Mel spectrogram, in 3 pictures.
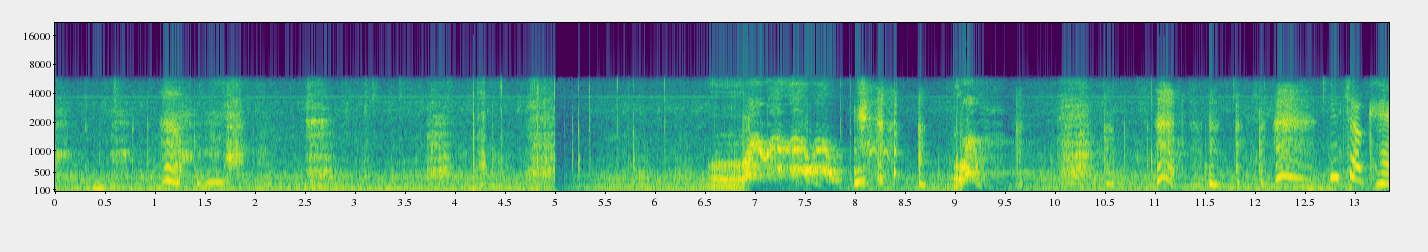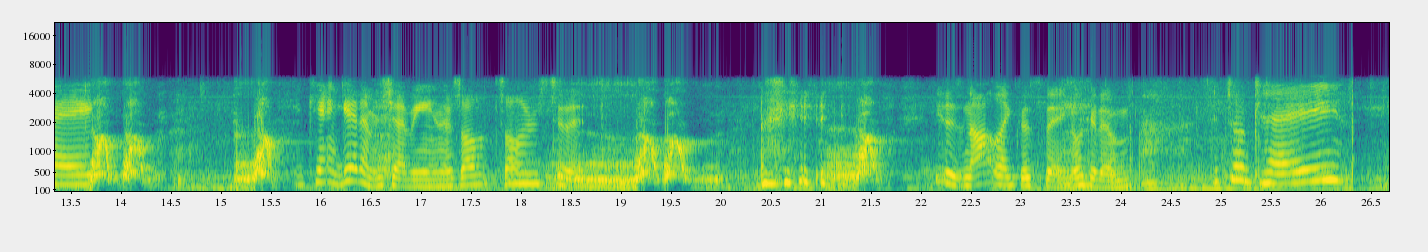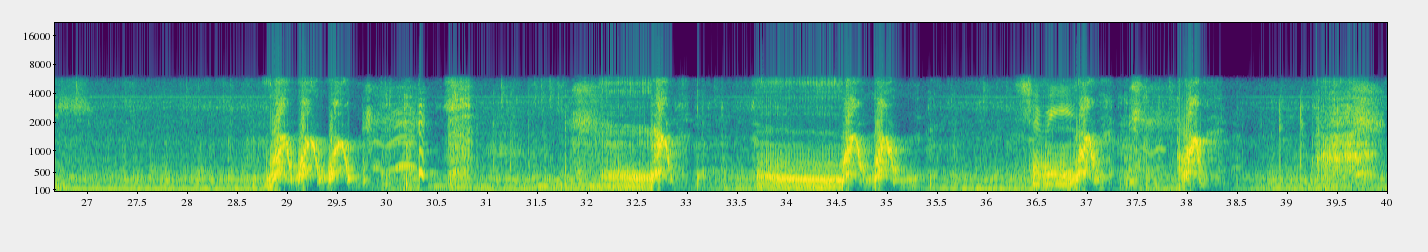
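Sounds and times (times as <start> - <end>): dog growling and barking: 6.4 - 8.1, 8.9 - 10.7, 13.7 - 15.8, 18.3 - 21.8, 28.7 - 35.5, 36.4 - 38.5, 39.1 - 40.0
dog barking: 6.9 - 7.9, 9.0 - 9.4, 13.7 - 14.5, 15.3 - 15.8, 19.1 - 19.8, 21.3 - 21.7, 28.8 - 29.8, 32.6 - 33.0, 34.6 - 35.3, 36.9 - 37.3, 37.9 - 38.4.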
